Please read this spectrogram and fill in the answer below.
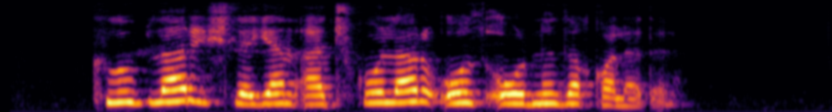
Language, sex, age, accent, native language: Uzbek, female, 18-24, Toshkent shahri, Uzbek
